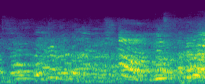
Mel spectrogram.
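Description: Many spectators' voices talking and shouting at once: crowd chatter at a football match, growing louder near the end.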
